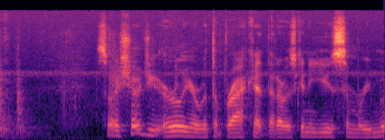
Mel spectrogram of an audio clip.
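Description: An aluminium ladder clanks and rings against metal.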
